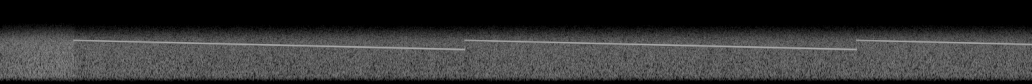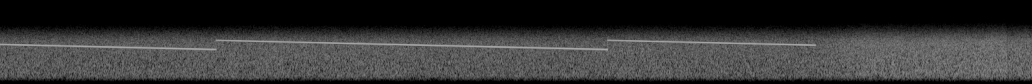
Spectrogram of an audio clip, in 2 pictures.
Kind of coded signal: none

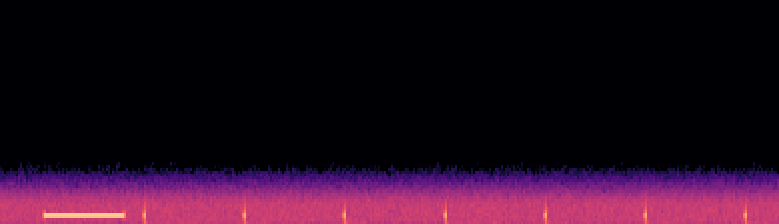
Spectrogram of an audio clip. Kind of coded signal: radio time signal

